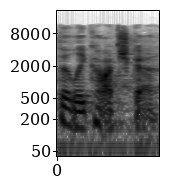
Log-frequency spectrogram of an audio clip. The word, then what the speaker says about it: Thlikachka: On either side of our Muskogee woman in the image, it says Thilikachka on one side, and that is the phonetic way to say Broken Arrow in Muskogee Creek language.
